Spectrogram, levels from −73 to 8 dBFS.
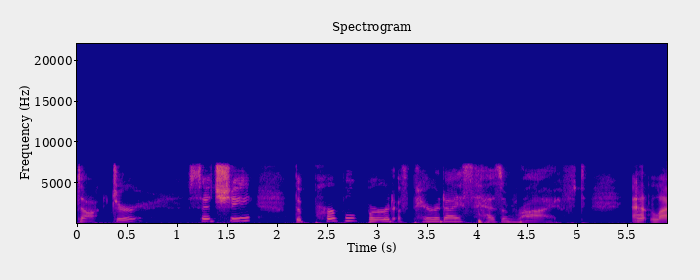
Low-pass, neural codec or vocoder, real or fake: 7.2 kHz; codec, 16 kHz, 16 kbps, FunCodec, trained on LibriTTS, 50 frames a second; fake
